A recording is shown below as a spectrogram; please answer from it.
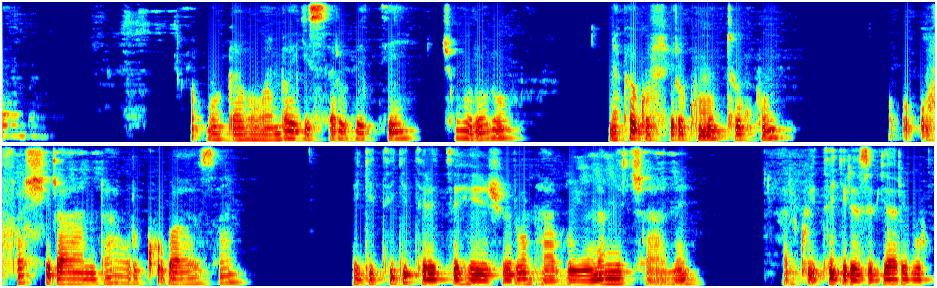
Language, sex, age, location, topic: Kinyarwanda, female, 50+, Musanze, education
